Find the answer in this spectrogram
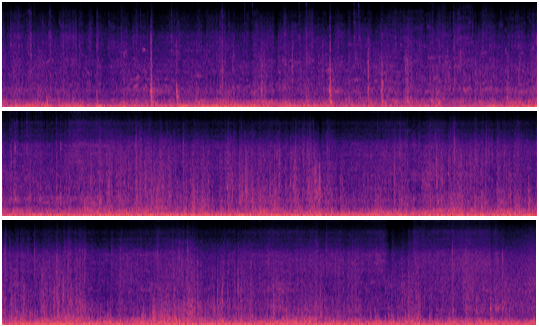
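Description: Wind rushing over the microphone of a camera riding on a mountain bike down a rocky dirt trail. Under it run the tyres on dirt and stone and the bike's rattling knocks, which are thickest in the first third.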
